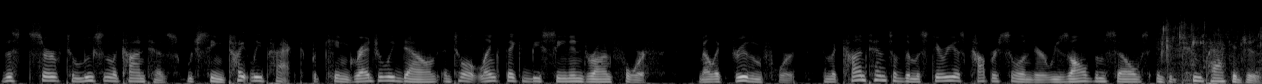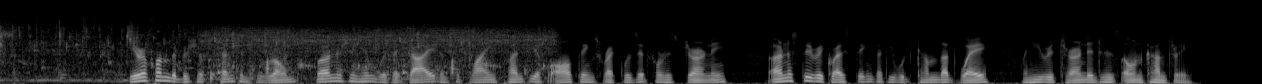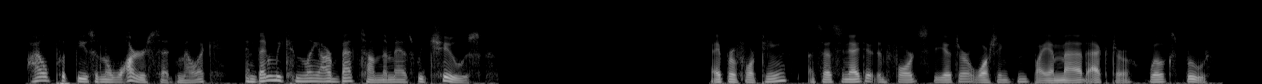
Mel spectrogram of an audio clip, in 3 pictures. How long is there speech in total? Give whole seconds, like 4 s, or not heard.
33 s.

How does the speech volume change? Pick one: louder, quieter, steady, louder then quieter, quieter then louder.
steady.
